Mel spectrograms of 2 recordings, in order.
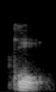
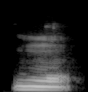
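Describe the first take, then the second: First: The consonant is a plain hard g sound. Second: The consonant is a nasal ng sound. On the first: This is the newer habit of young speakers. "they will use just go" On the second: This is the traditional pronunciation. "you should read it with a nasal sound"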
